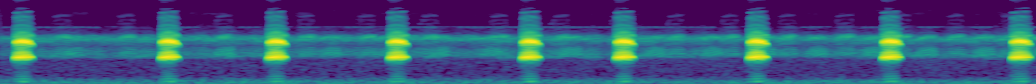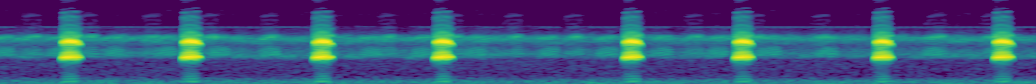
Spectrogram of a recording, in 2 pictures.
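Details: Japanese rice frog, Fejervarya kawamurai, in rice paddies of the Kamo River area, Itoshima, Fukuoka: sharp, rasping pulses spaced roughly half a second apart, steady and bright, over a faint background chorus of more distant frogs.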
